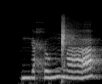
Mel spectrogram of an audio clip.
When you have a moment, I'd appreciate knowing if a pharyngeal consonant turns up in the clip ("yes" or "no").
yes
